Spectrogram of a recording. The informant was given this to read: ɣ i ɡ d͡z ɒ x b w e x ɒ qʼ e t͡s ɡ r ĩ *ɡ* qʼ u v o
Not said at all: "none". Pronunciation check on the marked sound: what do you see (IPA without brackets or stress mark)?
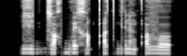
ɡ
